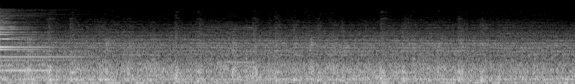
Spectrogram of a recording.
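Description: A train running steadily along its track, with a continuous rumble and clatter. A short chime sounds right at the start.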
